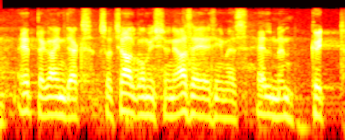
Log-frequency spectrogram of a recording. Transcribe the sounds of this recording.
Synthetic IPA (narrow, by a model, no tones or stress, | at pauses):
e̞t̪ːe̞kɑnʲd̪ʲjɑksːo̞t̪siɑːlko̞misːjo̞nʲiɑse̞esʲime̞ːshe̞lmen | kyt̪ː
